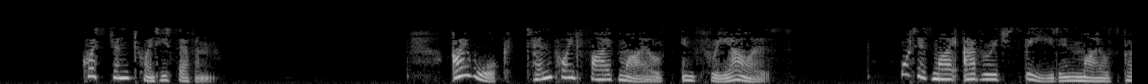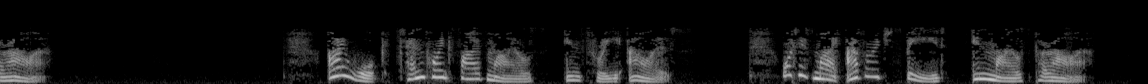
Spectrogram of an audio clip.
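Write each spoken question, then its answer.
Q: What is my average speed in miles per hour?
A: 3.5 mph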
